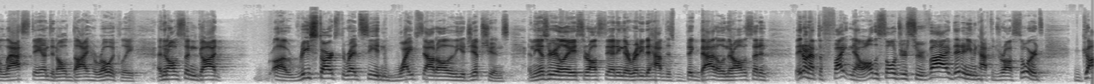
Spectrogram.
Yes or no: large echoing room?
yes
